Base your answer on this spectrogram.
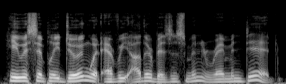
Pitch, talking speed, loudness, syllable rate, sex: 140 Hz, 250 wpm, -16 LUFS, 7.0 syllables/s, male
